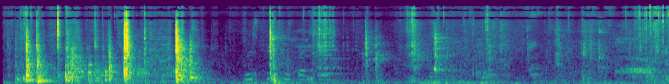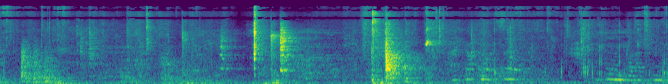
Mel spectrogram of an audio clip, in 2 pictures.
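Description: Irregular sharp knocks and thuds: a quick run of them in the first two seconds, then a few more spaced out later. Faint, indistinct voices come in between.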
